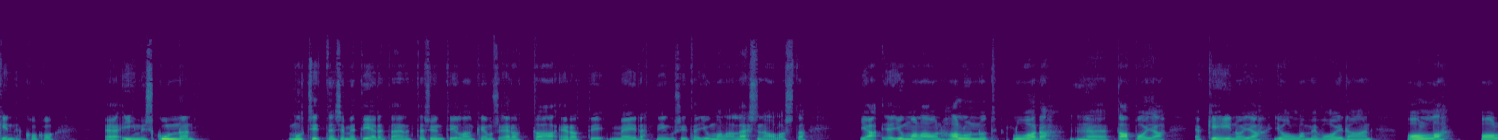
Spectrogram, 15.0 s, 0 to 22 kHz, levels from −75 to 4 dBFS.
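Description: No technical faults can be heard in this recording.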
